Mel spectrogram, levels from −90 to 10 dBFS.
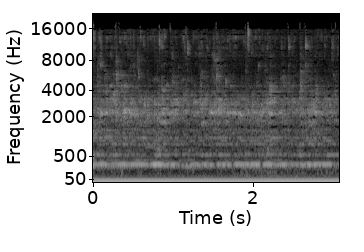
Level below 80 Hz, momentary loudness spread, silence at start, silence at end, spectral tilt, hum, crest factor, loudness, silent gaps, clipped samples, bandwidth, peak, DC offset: -54 dBFS; 3 LU; 0 s; 0 s; -2 dB/octave; none; 16 dB; -32 LUFS; none; under 0.1%; 18 kHz; -16 dBFS; 3%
